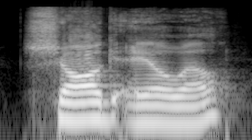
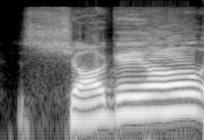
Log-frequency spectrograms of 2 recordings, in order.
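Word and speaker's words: shogaol: I I don't know shog AOL it's sha gay all its sh o gaol that's all i know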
